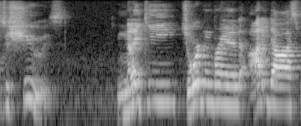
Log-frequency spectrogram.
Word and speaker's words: Adidas: Um, so but I'll bet you at the same time when it comes to shoes, Nike, Jordan Brand, Adidas, which is how it's actually pronounced, uh, those companies see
